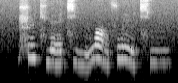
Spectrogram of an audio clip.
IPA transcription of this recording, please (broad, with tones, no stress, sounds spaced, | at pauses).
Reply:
ʂ ɻ̩˦ t͡ɕ ɥ ɛ˨˦ t͡ɕ i˨˩ ɻ w ɑ˥˨ ŋ s w e˥˨ ɪ̯ t͡ɕʰ i˦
